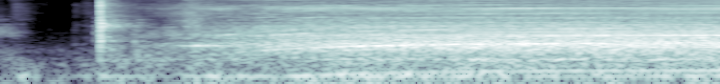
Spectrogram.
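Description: A heat gun switches on with a sharp click and spins up into a steady, close whooshing blow aimed at an action figure's shoulder joint, holding a constant roar with no talking.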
